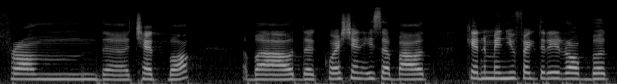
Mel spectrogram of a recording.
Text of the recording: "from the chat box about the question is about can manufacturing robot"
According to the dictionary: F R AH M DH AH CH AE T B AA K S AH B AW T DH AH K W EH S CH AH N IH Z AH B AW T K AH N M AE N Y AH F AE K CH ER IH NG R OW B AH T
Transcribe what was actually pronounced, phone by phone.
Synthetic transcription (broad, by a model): F R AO M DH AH CH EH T B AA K AH B AW T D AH K W EH S CH AH N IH S AH B AW T K AH N M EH N Y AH F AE K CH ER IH R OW B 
